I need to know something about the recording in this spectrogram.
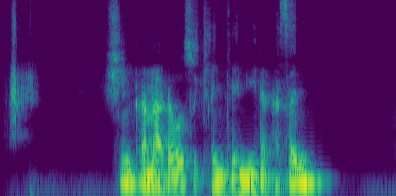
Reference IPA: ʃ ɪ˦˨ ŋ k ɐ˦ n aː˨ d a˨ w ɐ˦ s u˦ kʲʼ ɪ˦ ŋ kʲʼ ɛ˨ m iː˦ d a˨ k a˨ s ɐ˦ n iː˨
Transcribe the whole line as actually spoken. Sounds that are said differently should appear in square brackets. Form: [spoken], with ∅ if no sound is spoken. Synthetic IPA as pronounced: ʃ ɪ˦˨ ŋ k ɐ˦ n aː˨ d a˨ w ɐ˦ s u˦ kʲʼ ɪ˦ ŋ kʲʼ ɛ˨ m iː˦ d a˨ k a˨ s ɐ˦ n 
